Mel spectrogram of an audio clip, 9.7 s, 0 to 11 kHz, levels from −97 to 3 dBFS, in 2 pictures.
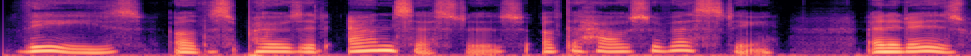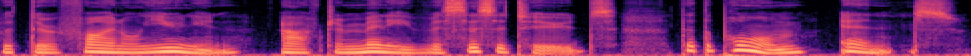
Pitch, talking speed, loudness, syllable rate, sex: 180 Hz, 150 wpm, -19 LUFS, 4.7 syllables/s, female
